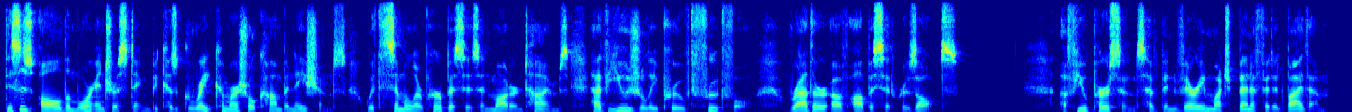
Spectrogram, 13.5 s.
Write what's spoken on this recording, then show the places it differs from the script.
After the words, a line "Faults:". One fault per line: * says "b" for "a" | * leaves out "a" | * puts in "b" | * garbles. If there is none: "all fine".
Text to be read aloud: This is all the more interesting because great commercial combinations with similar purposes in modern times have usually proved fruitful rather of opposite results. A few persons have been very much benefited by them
This is all the more interesting because great commercial combinations with similar purposes in modern times have usually proved fruitful rather of opposite results. A few persons have been very much benefited by them
Faults:
all fine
